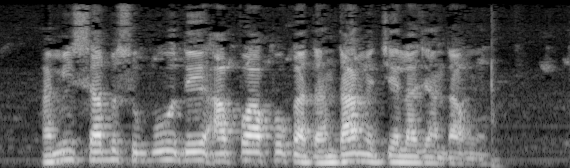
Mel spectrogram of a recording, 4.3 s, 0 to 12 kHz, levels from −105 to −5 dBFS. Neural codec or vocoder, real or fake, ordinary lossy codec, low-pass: none; real; MP3, 64 kbps; 10.8 kHz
